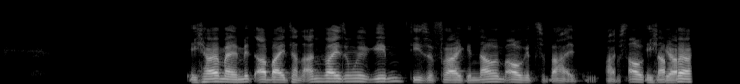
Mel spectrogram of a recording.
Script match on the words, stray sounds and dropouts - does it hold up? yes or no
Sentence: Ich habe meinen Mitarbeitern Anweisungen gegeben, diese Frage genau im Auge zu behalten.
no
